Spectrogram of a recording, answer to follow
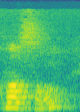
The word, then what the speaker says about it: croissant: Oh, I have a YouTube short as well on pronunciation of croissant. Like, R is not really pronounced, T and S are also kind of silent only.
